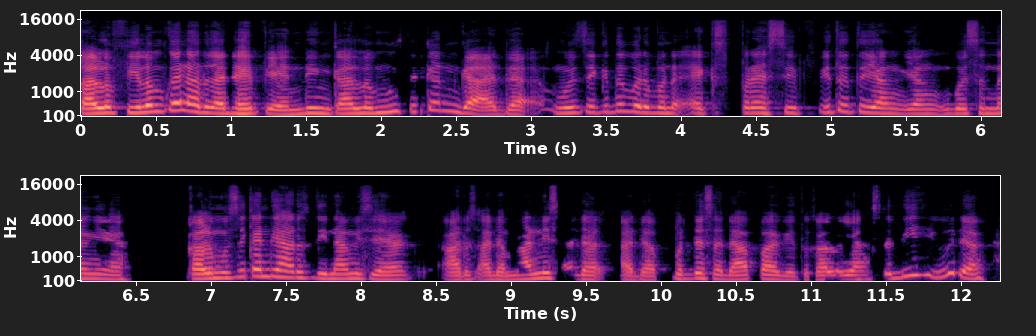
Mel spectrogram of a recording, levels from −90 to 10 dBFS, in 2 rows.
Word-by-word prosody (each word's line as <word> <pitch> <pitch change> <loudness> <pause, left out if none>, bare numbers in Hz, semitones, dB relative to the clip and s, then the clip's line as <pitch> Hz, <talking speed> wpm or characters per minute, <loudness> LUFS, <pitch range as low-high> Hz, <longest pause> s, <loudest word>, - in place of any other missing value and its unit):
Kalau 190 +3 +10
film 225 +3 +7
kan 290 0 +8
harus 220 -4 +5
ada 190 0 +4
happy 185 -2 +2
ending 175 +5 +2
kalau 185 +2 +3
musik 250 +4 -2
kan 280 -3 -4
enggak 210 - +4
ada. 160 -1 -3
Musik 215 +3 -1
itu 260 +3 -5
bener 235 -3 +5
bener 200 -2 -1
ekspresif, 200 +2 -4
itu 230 +4 -5
tuh 240 - -5
yang 190 -2 -1
yang 175 0 -2
gue 180 0 -1
seneng, 185 0 -3
ya. 155 -2 -5 0.4
Kalau 180 0 +6
musik 205 +4 -3
kan 265 - +6
dia 250 -2 +3
harus 220 - -2
dinamis 180 0 -1
ya, 155 -1 -2 0.2
harus 145 +1 -3
ada 145 0 -2
manis, 180 +6 -1
ada 155 -2 -3
ada 140 - -5
pedes, 180 +2 -3
ada 155 0 -1
apa 165 0 -1
gitu, 135 -2 -9
kalau 150 0 -2
yang 155 0 -3
sedih 220 - -3
ya - - -10
udah, 460 +5 0
185 Hz, 220 wpm, -23 LUFS, 165-215 Hz, 0.4 s, Kalau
